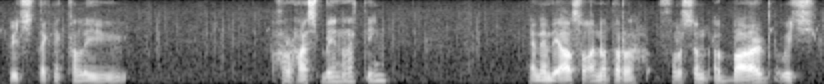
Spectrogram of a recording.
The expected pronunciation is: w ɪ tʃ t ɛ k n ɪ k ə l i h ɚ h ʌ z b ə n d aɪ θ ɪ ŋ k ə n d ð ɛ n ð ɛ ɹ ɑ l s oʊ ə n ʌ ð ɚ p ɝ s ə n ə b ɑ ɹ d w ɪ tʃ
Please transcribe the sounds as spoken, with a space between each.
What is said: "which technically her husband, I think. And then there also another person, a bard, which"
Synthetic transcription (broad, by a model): w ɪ tʃ t ɛ k n ɪ k ə l i h ɚ h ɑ s b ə n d aɪ t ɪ ŋ ə n d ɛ n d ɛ ɑ l s oʊ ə n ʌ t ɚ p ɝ s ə n ə b ɑ ɹ d w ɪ tʃ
